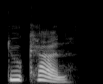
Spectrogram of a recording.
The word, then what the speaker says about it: دووکان: یه کلمه جالب داره که توی فارسی هم بعضا استفاده میشه ولی خب توی کردی تلفظ متفاوتی داره دوکن دوکن دوکن حالا وقتشه بریم سراغ دیالوگ این اپیزود هیوا دوکانی با پیر لکوه دوکانی با پیرم لگرکی انکاویا چۆن دەتوانم پچمە دووکانی باپیرەت؟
